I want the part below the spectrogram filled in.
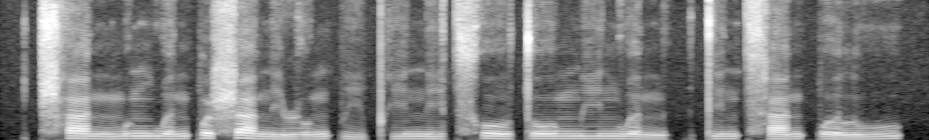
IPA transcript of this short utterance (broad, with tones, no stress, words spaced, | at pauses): ʈ͡ʂʰa˥˩nmʊ˥ŋ wə˧˥npɤ˧ʂä˥˩n̪i˩ ɻʊ˧˥ŋ pi˨˩pʰi˧˥n̪i˧˥ t͡sʰo˥˩ʊ̯t̪o˥ʊ̯mi˥n̪wə˥˩n | t̪i˧˥nt͡sʰa˧˥n pɤ˨˩ lu˧˥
